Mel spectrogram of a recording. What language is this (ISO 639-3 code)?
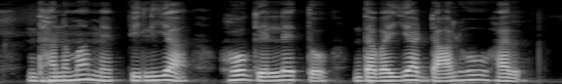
mag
